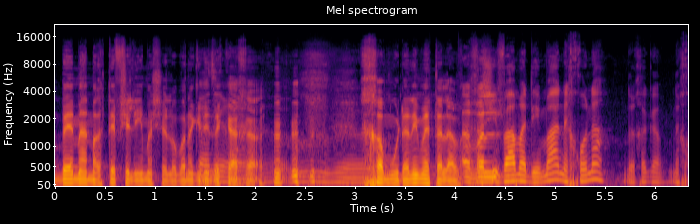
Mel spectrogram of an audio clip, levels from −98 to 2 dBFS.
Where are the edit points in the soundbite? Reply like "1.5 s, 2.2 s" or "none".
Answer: 4.1 s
